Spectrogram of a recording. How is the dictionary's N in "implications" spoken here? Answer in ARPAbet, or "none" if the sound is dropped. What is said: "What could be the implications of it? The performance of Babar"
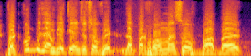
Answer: none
